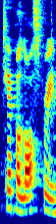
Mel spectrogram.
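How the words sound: It is said the Australian way.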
